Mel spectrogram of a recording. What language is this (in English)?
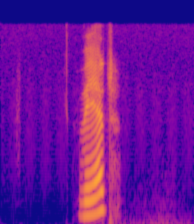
Norwegian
